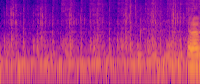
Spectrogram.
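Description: Vintage Necchi BU Nova sewing machine running at a steady speed: a steady motor hum with the rapid ticking of the needle mechanism. It is sewing a long straight stitch through densely woven fabric.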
